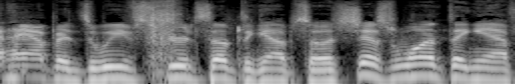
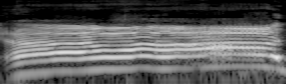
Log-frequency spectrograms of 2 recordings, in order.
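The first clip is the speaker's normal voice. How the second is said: put-on kid's startled cry; 11 semitones higher than usual. Kid startled by angry face.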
